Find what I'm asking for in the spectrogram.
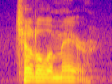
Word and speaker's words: Chedorlaomer: Chedorlaomer.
